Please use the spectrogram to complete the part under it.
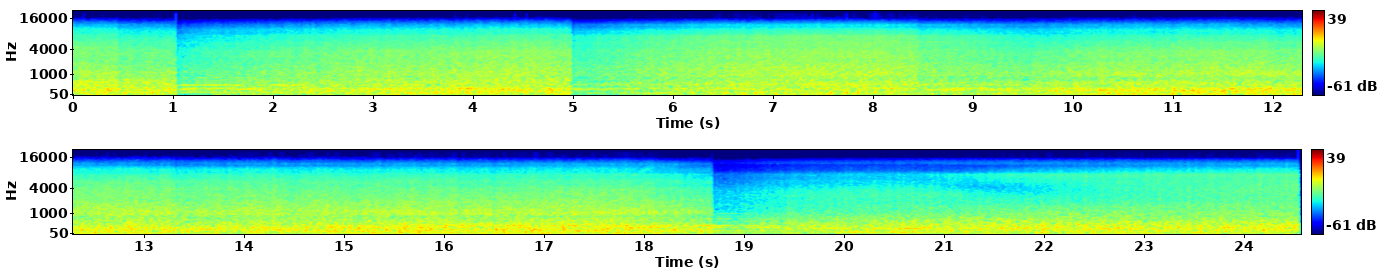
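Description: Water pours over the weir on the Turón river near Málaga, a loud, steady roaring rush that fills the scene from start to finish without pause, with no voices over it.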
